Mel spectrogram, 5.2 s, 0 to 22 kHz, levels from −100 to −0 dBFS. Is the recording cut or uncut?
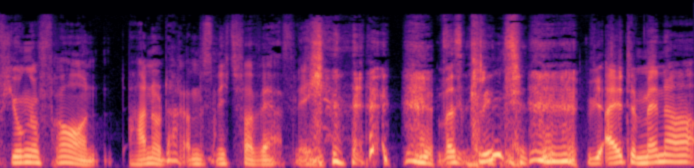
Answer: uncut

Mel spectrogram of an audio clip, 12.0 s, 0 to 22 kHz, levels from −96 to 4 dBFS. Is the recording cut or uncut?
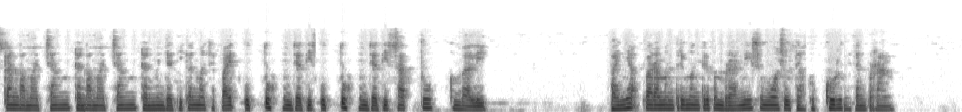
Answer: cut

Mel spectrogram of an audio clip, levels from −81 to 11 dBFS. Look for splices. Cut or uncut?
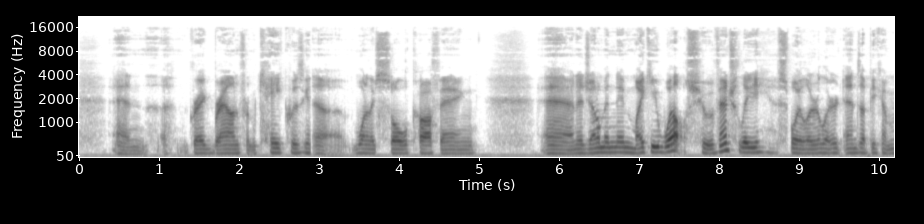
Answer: cut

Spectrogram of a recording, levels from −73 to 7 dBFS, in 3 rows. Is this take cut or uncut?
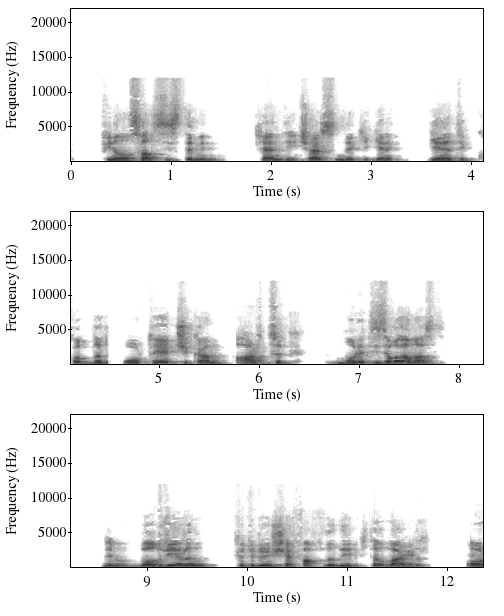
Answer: cut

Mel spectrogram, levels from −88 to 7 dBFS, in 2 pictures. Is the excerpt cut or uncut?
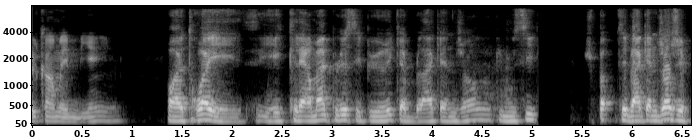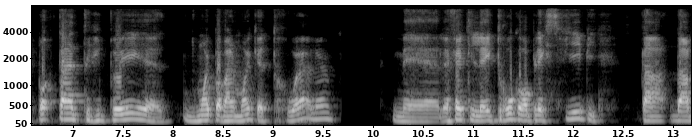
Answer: uncut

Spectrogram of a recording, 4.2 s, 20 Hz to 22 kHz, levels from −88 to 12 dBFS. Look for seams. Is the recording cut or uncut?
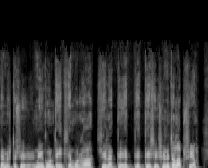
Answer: cut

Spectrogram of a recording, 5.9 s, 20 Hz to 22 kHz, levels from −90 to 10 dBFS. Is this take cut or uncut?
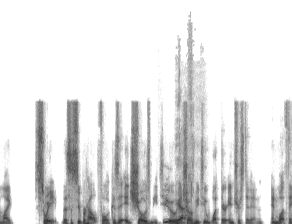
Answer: uncut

